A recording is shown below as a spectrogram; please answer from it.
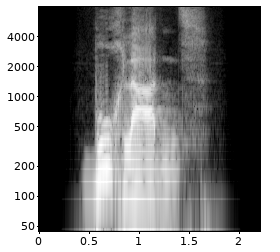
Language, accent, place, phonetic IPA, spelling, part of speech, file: German, Germany, Berlin, [ˈbuːxˌlaːdn̩s], Buchladens, noun, De-Buchladens.ogg
- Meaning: genitive singular of Buchladen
